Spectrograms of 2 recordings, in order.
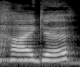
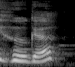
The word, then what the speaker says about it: hygge: First off, the art of, I used to call it hygge. But it's actually hygge in Danish, so apologies to my Danish listeners. I'm sure you all have had a good laugh at me mispronouncing Danish.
